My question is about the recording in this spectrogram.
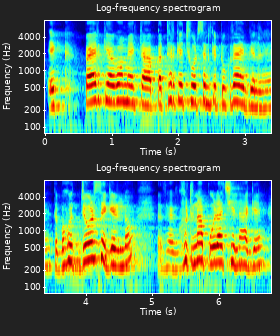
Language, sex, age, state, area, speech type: Maithili, female, 45-60, Bihar, urban, spontaneous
